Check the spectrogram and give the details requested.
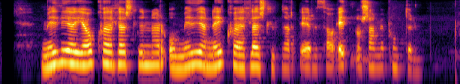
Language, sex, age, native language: Icelandic, female, 40-49, Icelandic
